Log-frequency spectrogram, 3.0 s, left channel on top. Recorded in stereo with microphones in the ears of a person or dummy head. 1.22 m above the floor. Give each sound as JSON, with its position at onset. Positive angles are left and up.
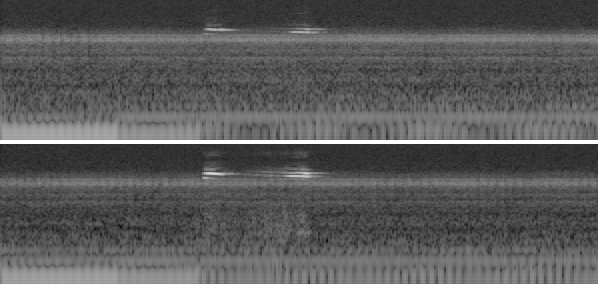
{"t": 1.0, "sound": "dishes clattering", "side_deg": -55, "distance_m": 0.6}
